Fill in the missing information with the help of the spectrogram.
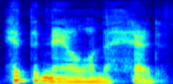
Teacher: When you're saying this, emphasize the words nail and head.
